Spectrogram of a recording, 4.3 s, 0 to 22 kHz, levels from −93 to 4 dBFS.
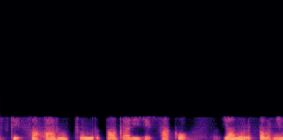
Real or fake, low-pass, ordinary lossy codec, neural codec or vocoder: fake; 3.6 kHz; none; codec, 44.1 kHz, 0.9 kbps, DAC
